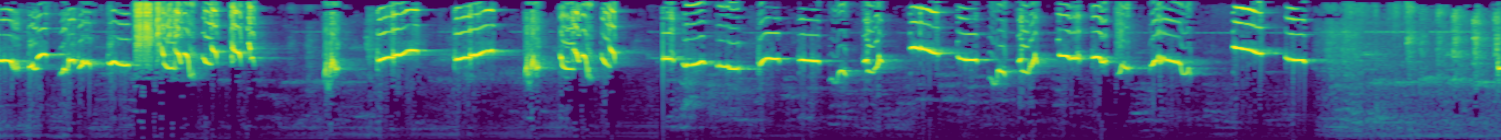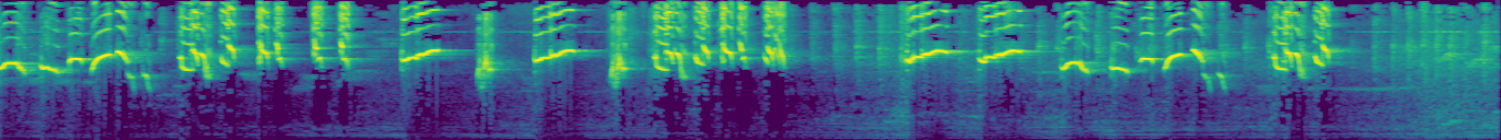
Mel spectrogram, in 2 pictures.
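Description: Oriental magpie-robin (kacer) singing: rapid runs of loud, sliding whistled notes, in phrases broken by short pauses.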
